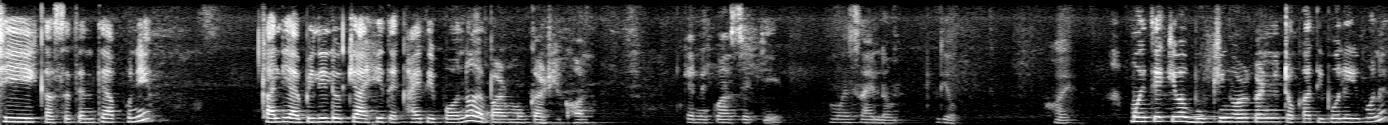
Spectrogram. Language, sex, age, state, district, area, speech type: Assamese, female, 30-45, Assam, Sonitpur, rural, spontaneous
